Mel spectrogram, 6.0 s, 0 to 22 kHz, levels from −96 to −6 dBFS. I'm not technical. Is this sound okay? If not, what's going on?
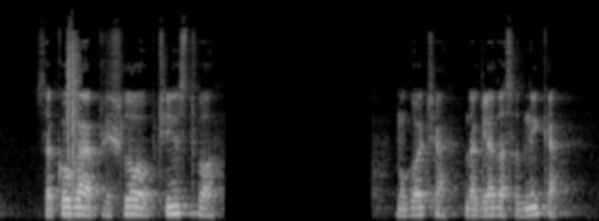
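No. From 0.61 to 0.82 s, just before "je prišlo občinstvo mogoče", a rough scratching rustle rides over the speech. That's cable scratch noise, likely from a worn, jiggled cable or connector. It sounds ragged, unlike a single click.

At 2.24 s, right after "je prišlo občinstvo", the speech stops dead until 3.72 s, then picks up exactly where it left off. That's a rebuffering stall: the player ran out of audio and waited for more, adding about 1.5 seconds. Nothing is skipped, unlike a dropout.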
